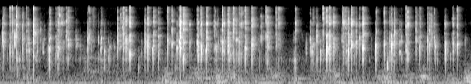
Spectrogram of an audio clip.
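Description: A fingertip with a short nail taps and scratches across the orange printed foil back of a foil-backed plastic L-carnitine blister pack of capsules, held in one hand, over the capsule pockets. Dense, quick, bright crinkling clicks and scratches run throughout, each dying away almost instantly, with almost nothing in the low end.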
